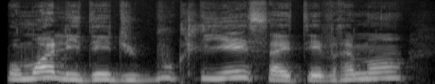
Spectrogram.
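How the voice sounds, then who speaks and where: A middle-aged male pastor speaking calmly and thoughtfully in a conversation. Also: high-pitched, a little fast. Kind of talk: reflective conversation.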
